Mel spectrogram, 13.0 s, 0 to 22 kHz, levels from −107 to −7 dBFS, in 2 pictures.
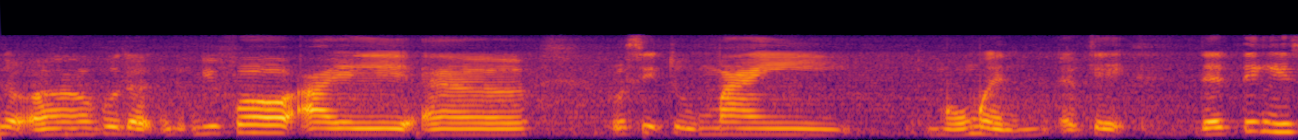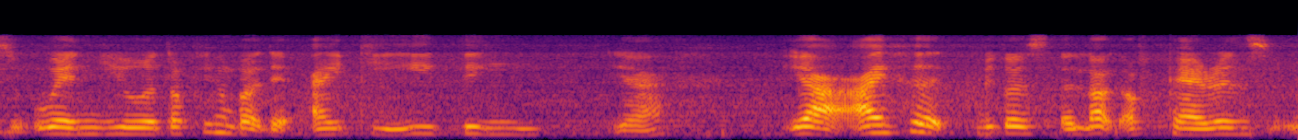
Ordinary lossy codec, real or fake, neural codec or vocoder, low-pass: none; real; none; none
